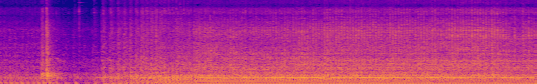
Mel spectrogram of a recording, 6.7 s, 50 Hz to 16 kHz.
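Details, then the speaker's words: Cub Cadet 1200 mud mower, pulled from the weeds for the first time in years, clutch badly out of adjustment: the engine catches and settles into a fast idle that isn't set low enough, with a constant metallic rattle. Engine rattle with high idle. "The motor sounds like it's trying to fall out of it, and the idle's not set low enough, but we're gonna go for a little ride."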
